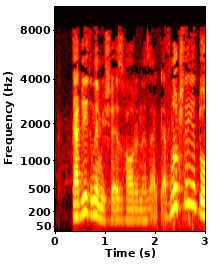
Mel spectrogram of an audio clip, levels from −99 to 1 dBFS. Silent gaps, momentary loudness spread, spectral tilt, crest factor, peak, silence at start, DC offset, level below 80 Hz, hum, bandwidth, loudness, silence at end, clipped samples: none; 14 LU; -4.5 dB/octave; 20 dB; 0 dBFS; 0.35 s; under 0.1%; -62 dBFS; none; 8.6 kHz; -21 LUFS; 0 s; under 0.1%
